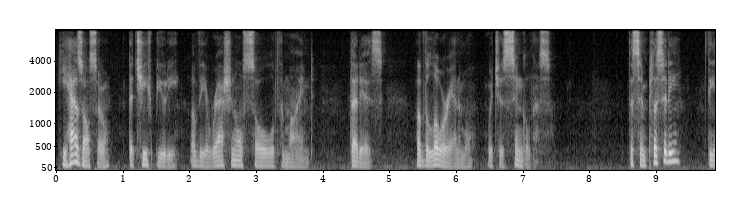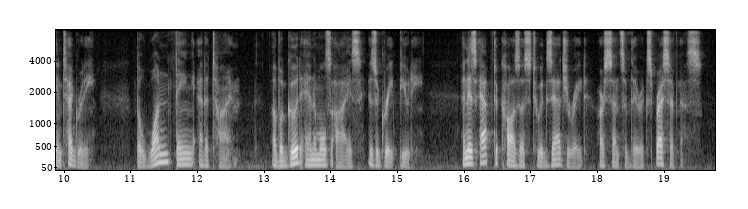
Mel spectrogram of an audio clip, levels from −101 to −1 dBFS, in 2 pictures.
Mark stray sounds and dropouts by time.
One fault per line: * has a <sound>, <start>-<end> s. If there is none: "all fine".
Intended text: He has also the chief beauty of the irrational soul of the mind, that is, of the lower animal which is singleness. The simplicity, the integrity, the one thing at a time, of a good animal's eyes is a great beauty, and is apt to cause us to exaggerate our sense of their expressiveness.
all fine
